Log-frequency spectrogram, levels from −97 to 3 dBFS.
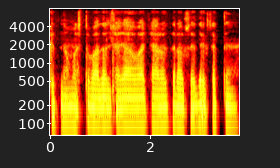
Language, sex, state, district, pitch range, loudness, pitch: Hindi, male, Bihar, Araria, 90-95 Hz, -19 LUFS, 95 Hz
